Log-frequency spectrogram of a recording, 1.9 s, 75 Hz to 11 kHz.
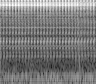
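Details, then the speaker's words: Van EVAP purge solenoid under a scan-tool commanded duty test from 0–100% in 10% steps: sharp, even clicks about thirteen per second that stop at 100%. "Alright, we'll swap this out and see if the new one makes the same kind of noise. Well, new one's in there. Maybe it's slightly quieter, but it still does the same clicking"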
